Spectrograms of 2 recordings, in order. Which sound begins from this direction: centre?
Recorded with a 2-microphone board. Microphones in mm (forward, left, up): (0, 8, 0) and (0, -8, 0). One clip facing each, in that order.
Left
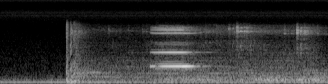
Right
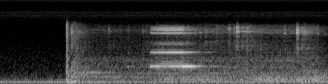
An alarm, at 0.7 s.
